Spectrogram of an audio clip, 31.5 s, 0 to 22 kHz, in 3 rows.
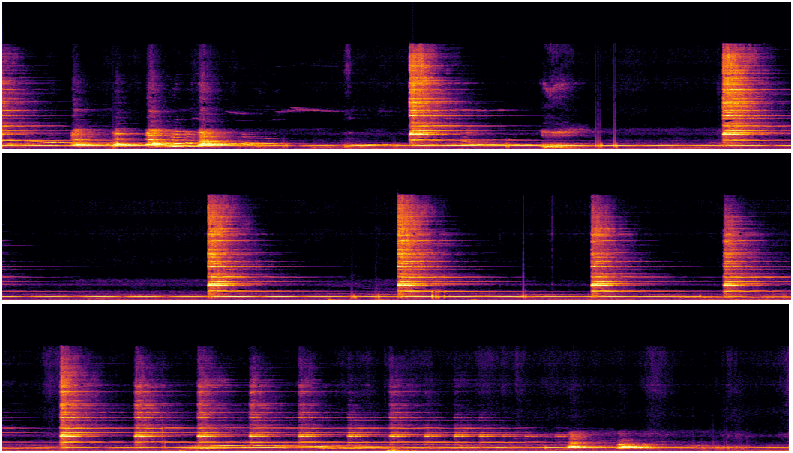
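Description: Large bronze Thai temple bell struck by hand with a striker, a strike every three to four seconds, each ringing out over the bell's steady hum. A dog howls along with the bell near the start and again about 24 seconds in.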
